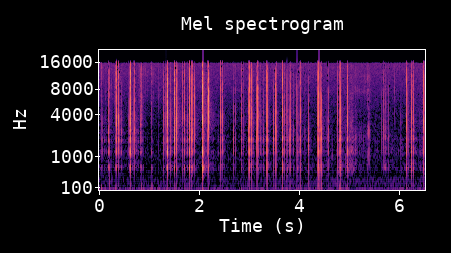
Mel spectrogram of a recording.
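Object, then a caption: Laminated cardboard notebook cover. Long painted nails scratch and tap the glossy, popsicle-patterned laminated cardboard cover of a medium spiral-bound notebook held in one hand. A rapid, uneven run of sharp, dry clicks with a midrange body and bright edges, each dying out almost instantly, is heard over faint scratchy crackling between the taps.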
